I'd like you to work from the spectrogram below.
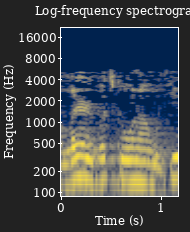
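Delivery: ordinary delivery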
